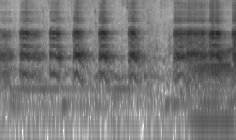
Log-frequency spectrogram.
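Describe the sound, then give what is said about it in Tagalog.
Caged laying hens, four per cage in four-level A-frame cages, cluck in a quick series of short, evenly spaced calls, followed by a longer overlapping burst from several birds, moderately loud. “So, sa bawat isang cage ng manok, apat po yung nilalagay natin na mga RTL.”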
